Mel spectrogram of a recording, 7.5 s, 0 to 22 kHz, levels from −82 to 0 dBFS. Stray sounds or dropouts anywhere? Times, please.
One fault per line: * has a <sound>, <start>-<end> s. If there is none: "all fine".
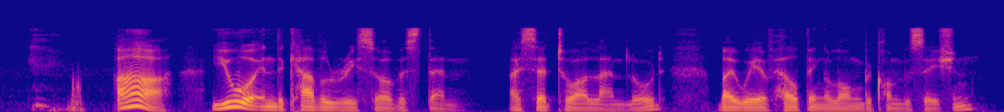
* has a throat clearing, 0.2-0.7 s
